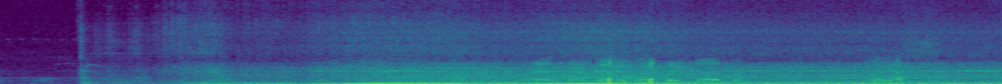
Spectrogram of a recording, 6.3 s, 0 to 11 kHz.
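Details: 1979 Ford F-series High Boy truck, not started in about a year, with an aftermarket cam: cranks briefly, catches about two seconds in, revs once, then settles into a steady, even idle.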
